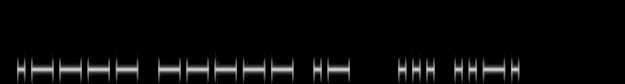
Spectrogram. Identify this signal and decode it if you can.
Morse code, heard as a keyed tone, about 17 wpm, 700 Hz. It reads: 10A SF
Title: Field Day Exchanges Encore - 17wpm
